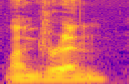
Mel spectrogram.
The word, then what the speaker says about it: Lundgren: Lundgren.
